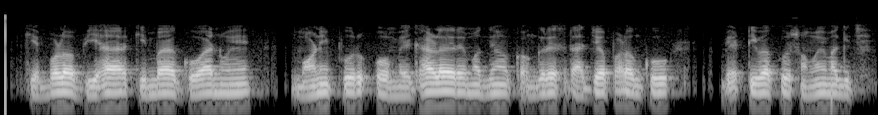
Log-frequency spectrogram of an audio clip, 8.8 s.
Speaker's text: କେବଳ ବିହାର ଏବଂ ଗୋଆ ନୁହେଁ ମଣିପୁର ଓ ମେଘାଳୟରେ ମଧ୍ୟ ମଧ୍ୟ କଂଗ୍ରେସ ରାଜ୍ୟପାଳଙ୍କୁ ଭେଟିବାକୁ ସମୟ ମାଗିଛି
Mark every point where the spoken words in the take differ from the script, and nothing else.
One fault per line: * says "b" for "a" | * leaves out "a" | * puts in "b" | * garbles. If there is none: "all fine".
* says "କିମ୍ବା" for "ଏବଂ"
* leaves out "ମଧ୍ୟ"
